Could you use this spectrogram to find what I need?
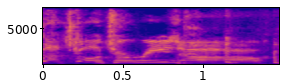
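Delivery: put-on dads screaming, very high, cheering.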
